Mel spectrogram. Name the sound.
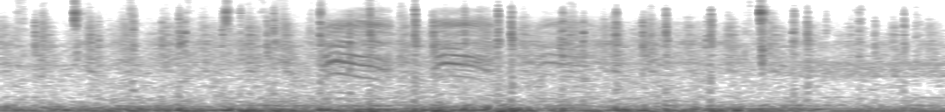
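crow cawing in a video game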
